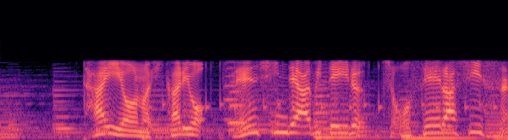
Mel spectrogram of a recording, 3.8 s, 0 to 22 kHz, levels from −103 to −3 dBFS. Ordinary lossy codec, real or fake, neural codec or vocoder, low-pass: none; real; none; 3.6 kHz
